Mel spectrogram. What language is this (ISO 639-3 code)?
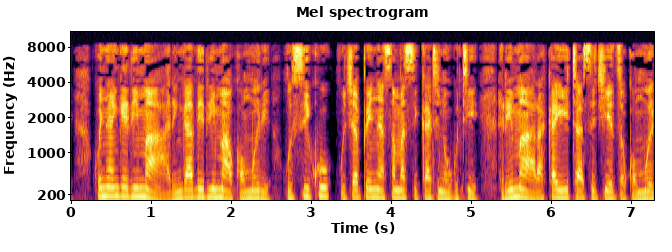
sna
